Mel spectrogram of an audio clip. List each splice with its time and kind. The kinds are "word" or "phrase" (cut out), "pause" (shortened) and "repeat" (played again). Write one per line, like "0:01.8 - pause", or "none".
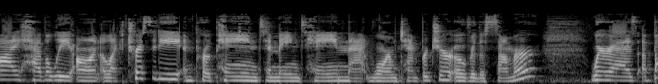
none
